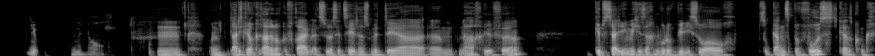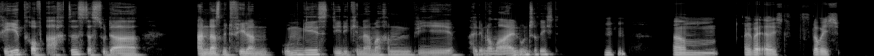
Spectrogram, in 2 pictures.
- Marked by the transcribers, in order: other background noise
- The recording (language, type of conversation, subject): German, podcast, Was könnte die Schule im Umgang mit Fehlern besser machen?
